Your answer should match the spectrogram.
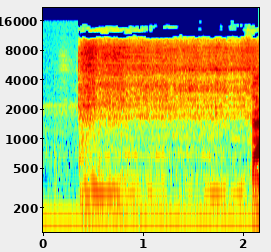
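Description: A roulette-wheel phone app's spinning sound effect, a rapid ratchet-like ticking that starts suddenly about a third of a second in and runs on steadily as the wheel turns.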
